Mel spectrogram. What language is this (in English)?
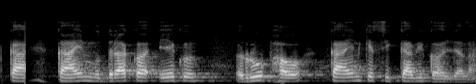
Bhojpuri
